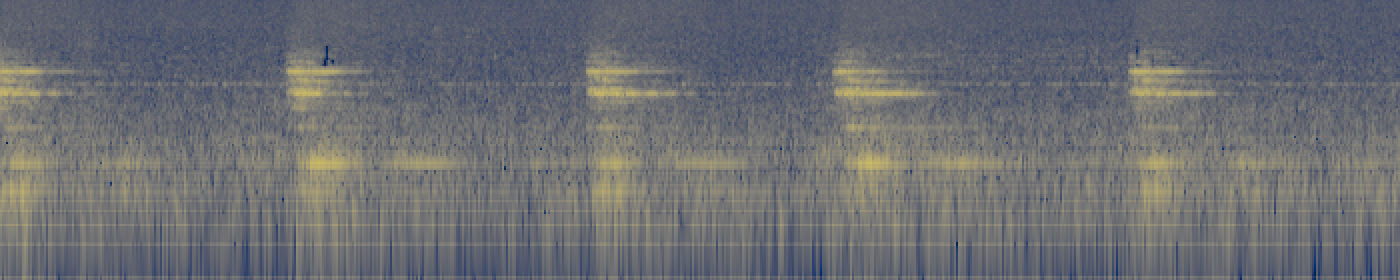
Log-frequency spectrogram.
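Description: A large church bell tolling slowly, about five strokes roughly three seconds apart, each ringing on and fading before the next.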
